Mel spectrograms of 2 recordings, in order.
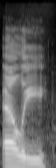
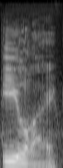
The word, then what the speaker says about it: Ellie: I love how his first post says it's pronounced Ellie, not Eli.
